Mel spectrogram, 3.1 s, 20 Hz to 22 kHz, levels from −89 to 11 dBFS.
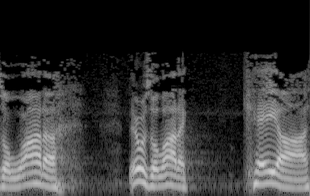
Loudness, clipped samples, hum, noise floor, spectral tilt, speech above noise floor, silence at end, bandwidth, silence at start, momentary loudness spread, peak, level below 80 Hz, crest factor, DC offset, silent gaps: -16 LUFS; under 0.1%; none; -51 dBFS; -6.5 dB/octave; 36 dB; 0 s; 8.4 kHz; 0 s; 10 LU; -2 dBFS; -58 dBFS; 16 dB; under 0.1%; none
